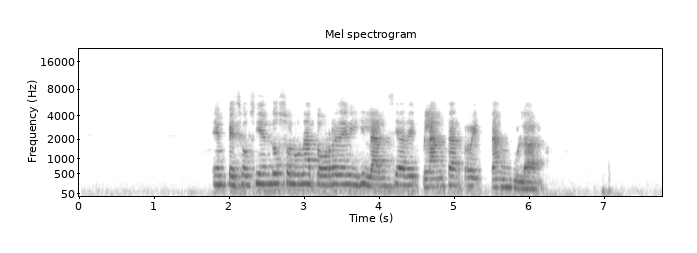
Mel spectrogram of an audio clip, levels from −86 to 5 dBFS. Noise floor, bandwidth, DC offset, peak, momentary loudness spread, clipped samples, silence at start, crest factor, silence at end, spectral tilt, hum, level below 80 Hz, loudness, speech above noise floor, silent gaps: -74 dBFS; 7.6 kHz; under 0.1%; -18 dBFS; 6 LU; under 0.1%; 1.8 s; 20 dB; 0.7 s; -3.5 dB/octave; none; -66 dBFS; -35 LUFS; 39 dB; none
